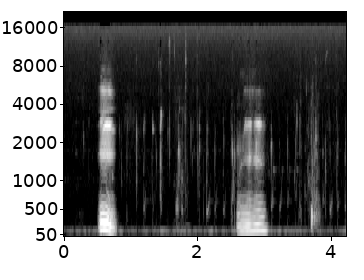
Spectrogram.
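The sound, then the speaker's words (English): A water bottle gurgles twice while someone drinks water from it: a short glugging burst with a falling pitch, then a longer, steadier gurgle a couple of seconds later, both over a low steady hum. “One thing about this bottle, though, it makes a lot of noise when I drink it.”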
